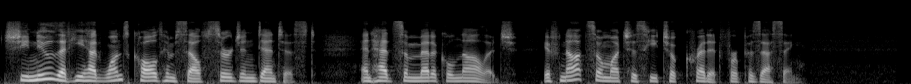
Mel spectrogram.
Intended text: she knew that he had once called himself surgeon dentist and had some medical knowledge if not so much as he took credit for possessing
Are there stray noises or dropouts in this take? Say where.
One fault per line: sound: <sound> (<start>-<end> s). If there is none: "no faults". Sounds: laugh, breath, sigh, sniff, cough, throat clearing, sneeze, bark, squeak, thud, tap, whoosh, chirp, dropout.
no faults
